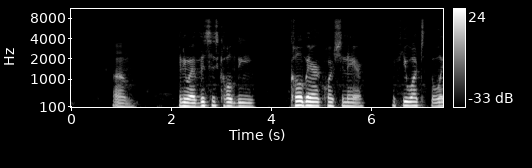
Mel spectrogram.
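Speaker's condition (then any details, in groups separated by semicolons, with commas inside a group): Cerebral palsy; speaks relatively well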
